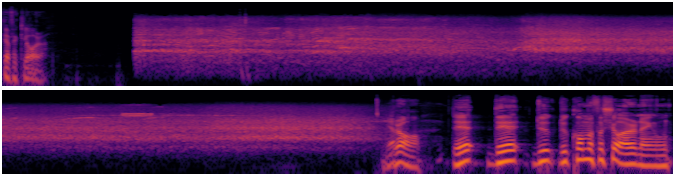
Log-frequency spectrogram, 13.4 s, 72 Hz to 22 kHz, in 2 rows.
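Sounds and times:
speech: 0.0s - 0.6s, 10.5s - 13.4s
large stadium crowd roaring at a football match: 1.3s - 10.6s.

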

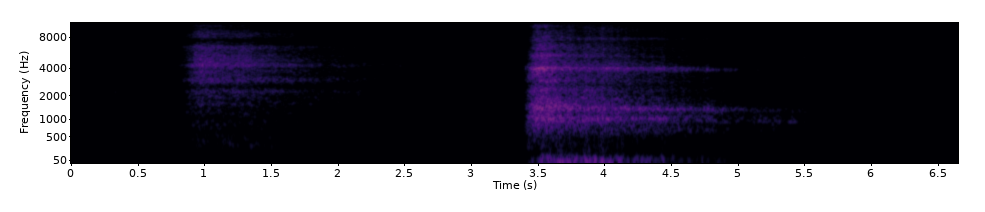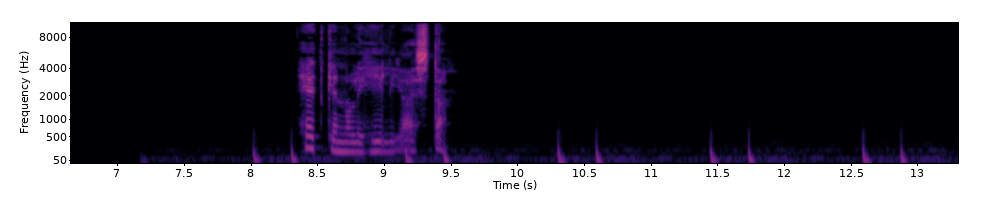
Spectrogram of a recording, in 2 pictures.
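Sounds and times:
slow controlled breathing: 3.4s - 5.4s
low rumble: 7.2s - 13.3s
speech: 8.4s - 9.6s.

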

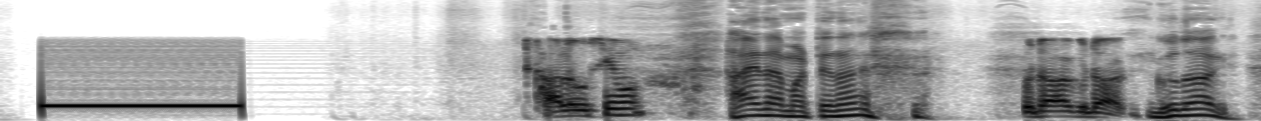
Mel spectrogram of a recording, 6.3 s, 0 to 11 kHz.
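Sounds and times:
telephone ringback tone of an outgoing call: 0.2s - 1.2s
speech: 2.6s - 6.3s.

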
